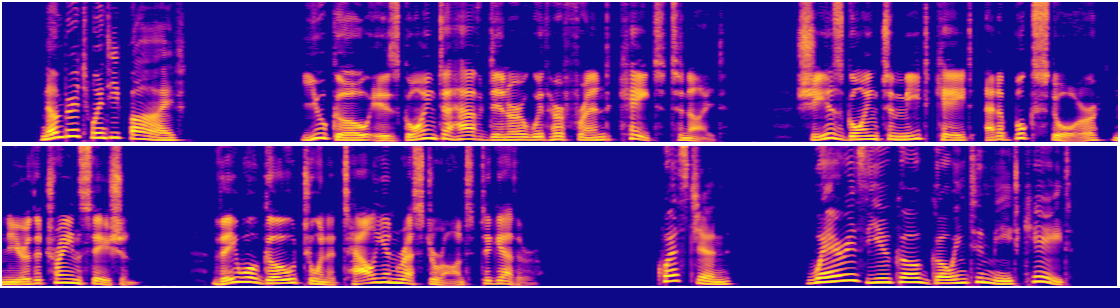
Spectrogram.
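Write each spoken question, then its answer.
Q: Where is Yuko going to meet Kate?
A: At a bookstore near the train station.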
